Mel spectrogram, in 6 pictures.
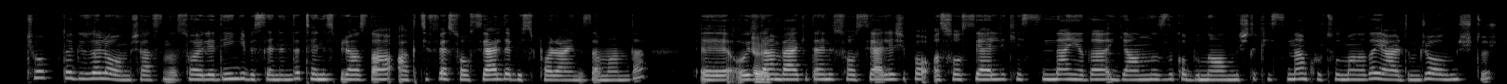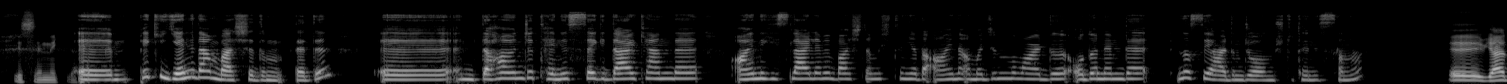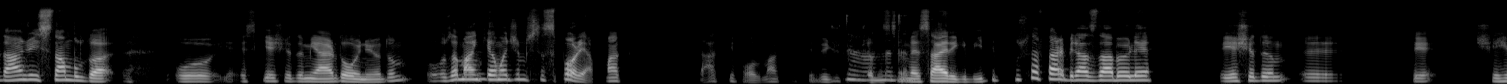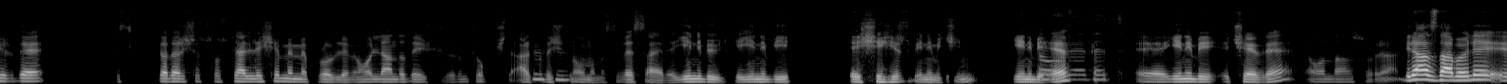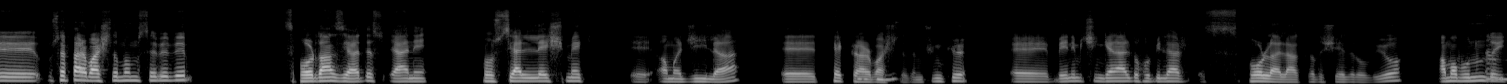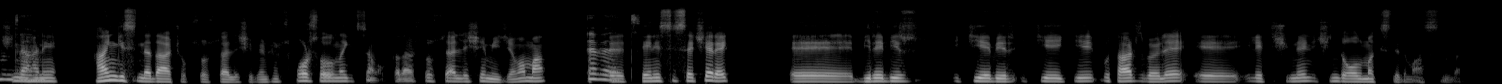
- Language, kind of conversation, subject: Turkish, podcast, Bir hobiyi yeniden sevmen hayatını nasıl değiştirdi?
- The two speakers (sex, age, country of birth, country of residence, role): female, 25-29, Turkey, Italy, host; male, 40-44, Turkey, Netherlands, guest
- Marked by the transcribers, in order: exhale; other background noise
